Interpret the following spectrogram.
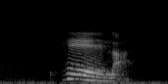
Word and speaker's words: phela: This word is phela. Phela, which means to finish. E is pronounced A, and the letter A again is pronounced A.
